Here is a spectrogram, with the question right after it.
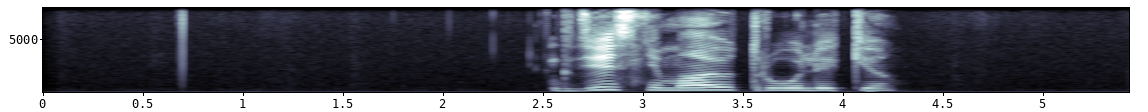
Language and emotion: Russian, neutral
